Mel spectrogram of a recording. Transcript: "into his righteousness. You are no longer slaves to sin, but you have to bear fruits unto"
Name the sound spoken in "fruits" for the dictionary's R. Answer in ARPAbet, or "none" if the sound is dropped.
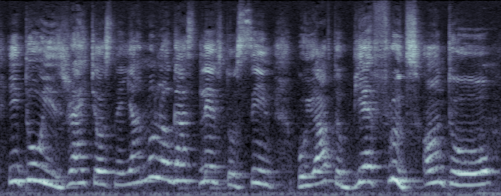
R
